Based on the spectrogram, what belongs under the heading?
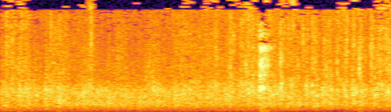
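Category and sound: crowd, audience applause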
